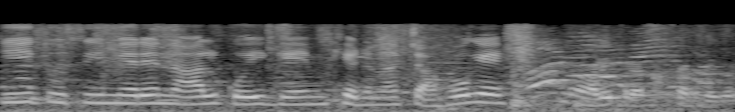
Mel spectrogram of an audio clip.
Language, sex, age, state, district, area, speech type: Punjabi, female, 30-45, Punjab, Pathankot, rural, read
